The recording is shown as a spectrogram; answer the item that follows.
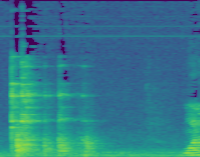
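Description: A metal spoon knocking against a stainless steel saucepan as butter is put into the pan: one sharp, ringing clink, then two lighter taps.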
